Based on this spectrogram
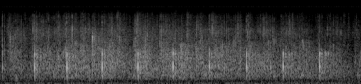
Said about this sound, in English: Boy, bless your heart. What a sweet, powerful spiritual move and wonderful testimony and confession. Let's give her an applause.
